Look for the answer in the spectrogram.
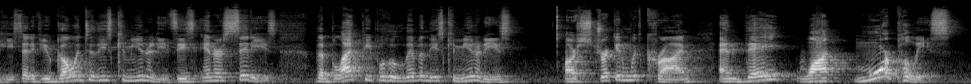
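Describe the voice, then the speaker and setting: American guy doing live commentary, kinda high forceful voice, repeats stuff for emphasis, echoey room. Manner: emphatic, deliberate, repeats phrases for effect. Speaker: host, former police officer. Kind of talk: livestream commentary addressed to viewers.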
